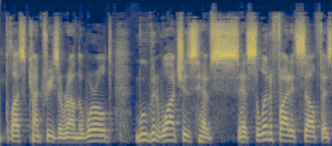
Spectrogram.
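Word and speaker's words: MVMT: going out this week MV empty watches everybody pronounced movement oh that's not supposed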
